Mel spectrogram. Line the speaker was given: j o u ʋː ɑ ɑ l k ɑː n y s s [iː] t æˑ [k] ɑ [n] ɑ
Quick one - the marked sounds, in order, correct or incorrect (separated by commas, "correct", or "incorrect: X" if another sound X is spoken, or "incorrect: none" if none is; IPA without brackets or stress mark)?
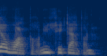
incorrect: i, incorrect: p, correct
